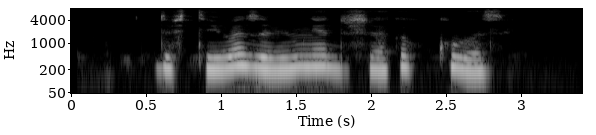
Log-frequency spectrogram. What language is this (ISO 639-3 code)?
kin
